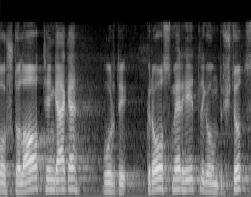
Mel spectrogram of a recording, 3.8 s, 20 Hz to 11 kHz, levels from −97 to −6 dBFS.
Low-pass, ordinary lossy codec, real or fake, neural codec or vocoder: 7.2 kHz; none; real; none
